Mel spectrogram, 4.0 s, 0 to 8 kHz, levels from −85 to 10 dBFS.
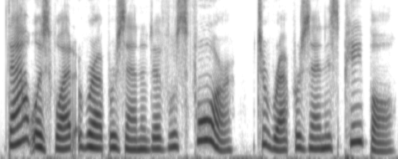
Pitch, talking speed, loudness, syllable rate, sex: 230 Hz, 150 wpm, -17 LUFS, 5.3 syllables/s, female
